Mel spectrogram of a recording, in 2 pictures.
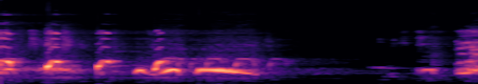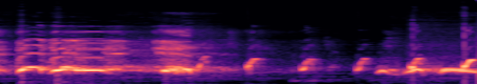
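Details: Male white-breasted waterhen calling, a recording used to lure birds. Short, upward-hooked croaking notes repeat about four per second, then pause for a second, then come back with a louder, rougher burst before more quick hooked notes.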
